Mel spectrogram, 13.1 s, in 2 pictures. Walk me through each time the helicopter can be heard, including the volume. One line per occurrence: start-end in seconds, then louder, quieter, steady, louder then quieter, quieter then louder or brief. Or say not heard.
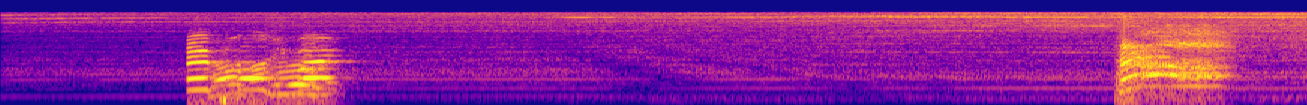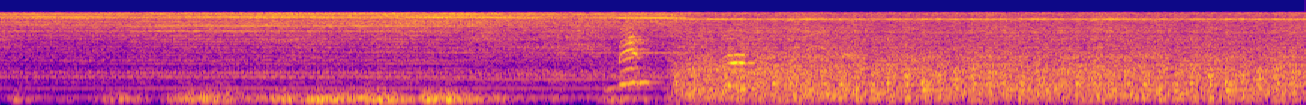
0.0-13.0 louder.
